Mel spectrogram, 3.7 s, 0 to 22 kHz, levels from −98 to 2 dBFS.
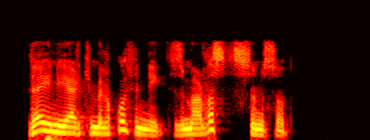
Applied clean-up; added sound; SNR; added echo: neural mask model RNNoise.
